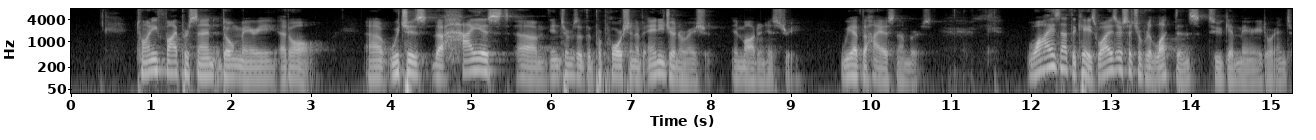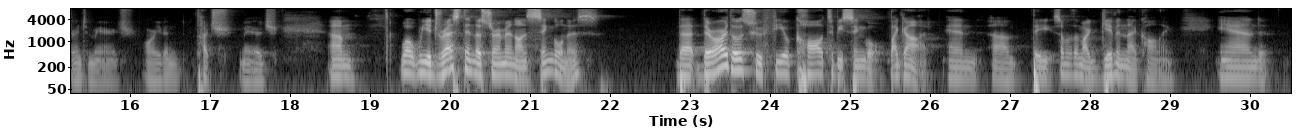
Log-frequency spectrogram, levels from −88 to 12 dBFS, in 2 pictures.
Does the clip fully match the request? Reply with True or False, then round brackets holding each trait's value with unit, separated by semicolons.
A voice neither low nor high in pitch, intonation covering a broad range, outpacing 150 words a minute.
False (105 Hz; 5.9 semitones; 165 wpm)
